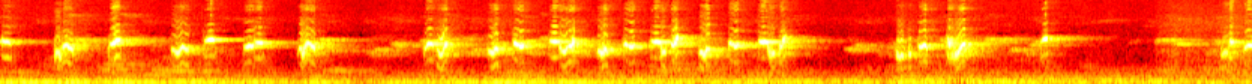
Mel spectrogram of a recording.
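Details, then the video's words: Fighting song of a Yellow-vented bulbul, harsh and chattering, played to make other bulbuls reply; quick runs of gurgling, slurred notes with short gaps, steady low hum in the background. "trucukan gacor TARUNG ngeriwik kasar pancingan trucukan agar bunyi"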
